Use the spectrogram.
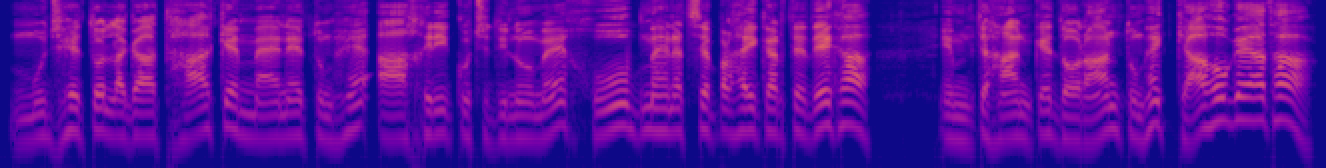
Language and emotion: Urdu, surprised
